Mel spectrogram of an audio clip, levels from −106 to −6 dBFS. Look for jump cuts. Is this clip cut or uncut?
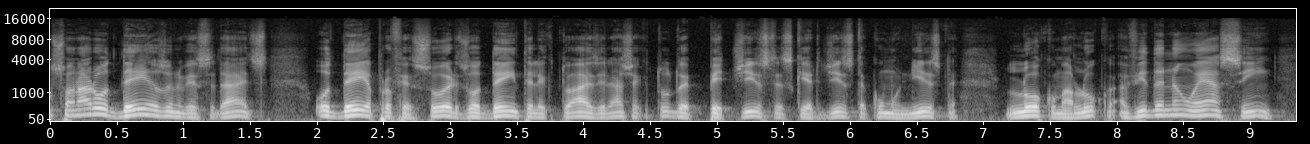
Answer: uncut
